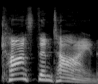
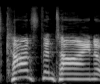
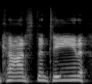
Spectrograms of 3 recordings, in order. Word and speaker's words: Constantine: say it is pronounced Constantine they even put it in the comic itself that it's Constantine rhymes with wine and people were very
